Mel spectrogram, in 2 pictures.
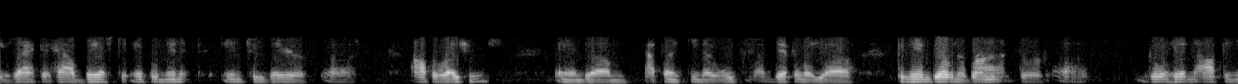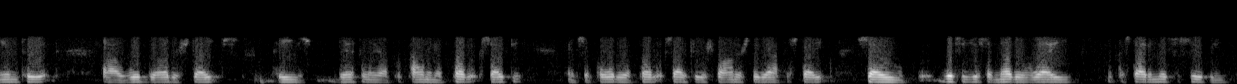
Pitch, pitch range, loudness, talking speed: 115 Hz, 110-115 Hz, -23 LUFS, 150 wpm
